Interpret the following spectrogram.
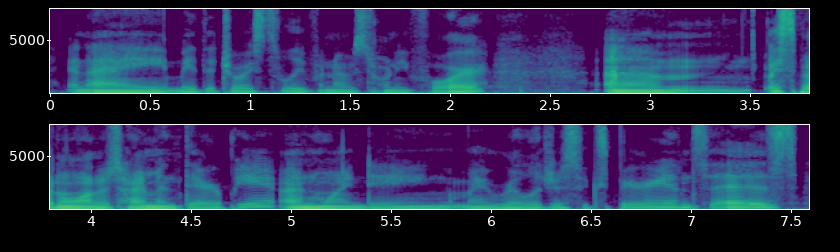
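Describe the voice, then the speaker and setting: This podcast co-host, a woman in her thirties, speaks with a fairly low, creaky, warm voice still roughened by a recent cold. She chats casually, laughing often and saying um a lot. The sound is clean studio audio with no echo.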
